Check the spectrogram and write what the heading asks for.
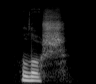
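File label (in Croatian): "loš", Croatian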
